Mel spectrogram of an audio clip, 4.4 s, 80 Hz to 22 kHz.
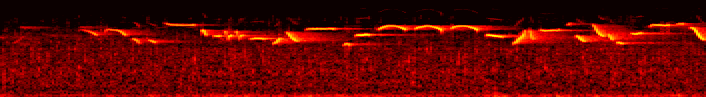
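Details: Singing Eurasian wren, recorded 28 April 2024 at a mountain pass where it carried nest material: an energetic, very high song of rapid sweeping notes and rattling trills, pouring out nonstop for nearly four seconds.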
